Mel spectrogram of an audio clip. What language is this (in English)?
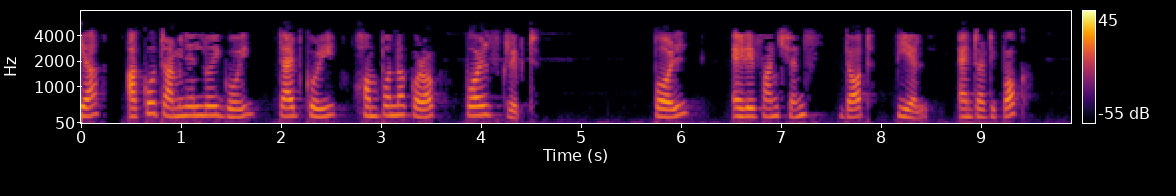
Assamese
